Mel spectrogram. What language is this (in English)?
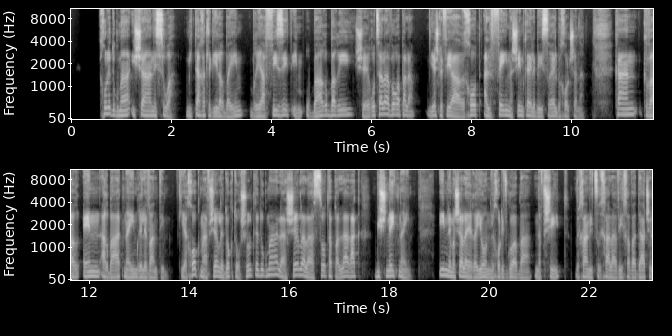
Hebrew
